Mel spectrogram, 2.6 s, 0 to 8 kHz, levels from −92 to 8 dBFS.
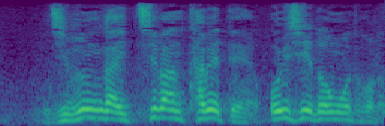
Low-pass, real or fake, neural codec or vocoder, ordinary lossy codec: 7.2 kHz; fake; vocoder, 44.1 kHz, 128 mel bands every 512 samples, BigVGAN v2; AAC, 48 kbps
